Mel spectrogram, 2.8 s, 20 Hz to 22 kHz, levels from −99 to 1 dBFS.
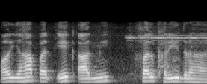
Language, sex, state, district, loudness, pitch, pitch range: Hindi, male, Uttar Pradesh, Lucknow, -16 LUFS, 160 Hz, 150-175 Hz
